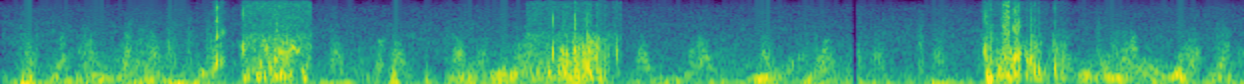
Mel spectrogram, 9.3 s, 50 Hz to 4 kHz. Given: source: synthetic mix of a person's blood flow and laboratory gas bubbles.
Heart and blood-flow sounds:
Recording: Doppler ultrasound of blood flow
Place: subclavian vein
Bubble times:
1.56-1.73 s: bubbles
1.78-2.33 s: bubbles
3.93-4.65 s: bubbles
7.34-8.02 s: bubbles
From the record:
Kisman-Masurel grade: 223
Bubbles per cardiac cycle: several, 3 to 8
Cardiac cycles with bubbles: 10 to 50%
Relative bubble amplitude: loud (0.450 to 0.775)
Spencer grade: 2 (many but less than half of the cardiac periods contain bubble signals, singularly or in groups)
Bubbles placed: anywhere in the cardiac cycle

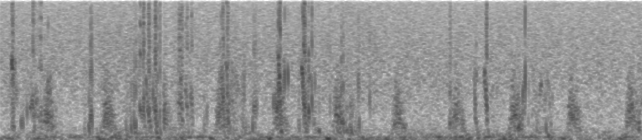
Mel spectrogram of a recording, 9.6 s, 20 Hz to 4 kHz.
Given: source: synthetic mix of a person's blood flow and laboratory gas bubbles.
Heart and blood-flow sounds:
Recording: Doppler ultrasound of blood flow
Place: subclavian vein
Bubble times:
0.13-0.80 s: bubbles
1.23-1.42 s: bubbles
1.84-2.45 s: bubbles
2.58-2.92 s: bubbles
3.04-3.12 s: bubbles
3.27-3.87 s: bubbles
4.06-4.35 s: bubbles
4.46-4.84 s: bubbles
4.93-4.95 s: bubbles
5.02-5.42 s: bubbles
5.52-5.56 s: bubbles
6.71-6.79 s: bubbles
7.09-7.18 s: bubbles
7.22-7.46 s: bubbles
7.73-8.31 s: bubbles
9.54-9.64 s: bubbles
From the record:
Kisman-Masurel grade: 232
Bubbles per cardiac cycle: several, 3 to 8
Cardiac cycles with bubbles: 50 to 99%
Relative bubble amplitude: moderate (0.250 to 0.450)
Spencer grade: 3 (all of the cardiac periods contain showers or single bubble signals, but not dominating or overriding the cardiac motion signals)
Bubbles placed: anywhere in the cardiac cycle

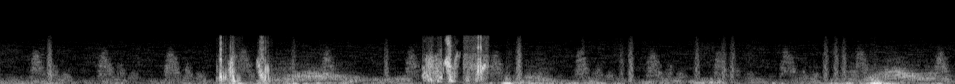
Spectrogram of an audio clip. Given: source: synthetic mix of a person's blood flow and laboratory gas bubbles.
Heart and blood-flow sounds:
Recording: Doppler ultrasound of blood flow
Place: subclavian vein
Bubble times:
2.16-2.44 s: bubbles
2.56-2.73 s: bubbles
4.21-4.90 s: bubbles
From the record:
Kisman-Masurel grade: 223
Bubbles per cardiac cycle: several, 3 to 8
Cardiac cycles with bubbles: 10 to 50%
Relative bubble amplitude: loud (0.450 to 0.775)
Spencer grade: 2 (many but less than half of the cardiac periods contain bubble signals, singularly or in groups)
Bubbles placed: anywhere in the cardiac cycle

